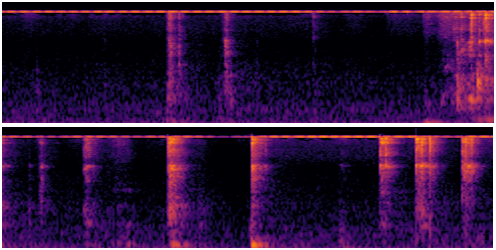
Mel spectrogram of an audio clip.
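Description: Casino chips clacking against each other as they are picked up, stacked and set down on a felt table. About a dozen sharp, irregular clicks, with a short cluster about three seconds in.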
